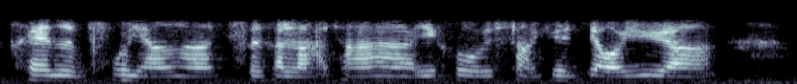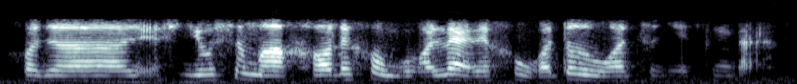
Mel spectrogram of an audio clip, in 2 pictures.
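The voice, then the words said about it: Mandarin with a regional accent. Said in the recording (Chinese): “带点普通普那个口音的普通话”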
